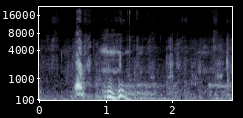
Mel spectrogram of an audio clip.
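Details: A dog during a neighborhood walk where Bokdol-i meets a gang of five local dogs. One sharp bark is followed by a short, wavering whine that rises and falls, with quiet background hum.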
